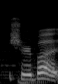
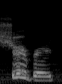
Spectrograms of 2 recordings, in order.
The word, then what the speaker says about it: sherbet: sure sure but what yeah sure is the sherbet is the usual word for the frozen sweet dessert made from fruit or fruit juices sherbert with an additional r in the second syllable and pronounced sherbert is less commonly used and in written sherbert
